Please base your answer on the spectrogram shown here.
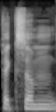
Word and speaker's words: Pixm: Joe, speaking of looking things up, I had to look up how to pronounce Pixem. I don't know if it was Pixem or I would have said Pixem. Pixem, yeah, it's That's Pixem.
